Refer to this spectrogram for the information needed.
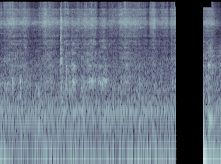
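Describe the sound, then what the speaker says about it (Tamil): White sesame seeds dry-roast in a pan with soft rustling and light clinks of a spoon stirring against metal, quiet and close, ending in a brief silence before the stirring returns. "இப்போ வெள்ளை எள்ளை வறுத்துக்கலாம்."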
